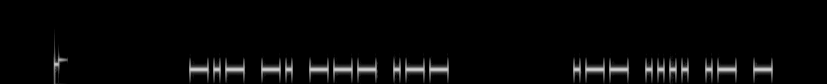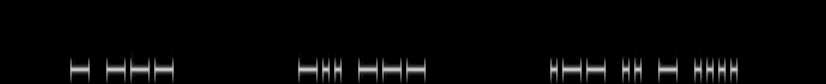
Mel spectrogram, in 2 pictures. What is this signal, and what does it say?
Morse code, heard as a keyed tone, about 20 wpm, 700 Hz. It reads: KNOW WHAT TO DO WITH
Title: 3x Word-Spacing - Sets of 5 Words - 20wpm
